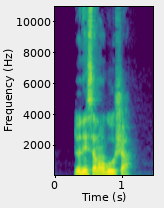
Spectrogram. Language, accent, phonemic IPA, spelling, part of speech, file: French, France, /dɔ.ne sa lɑ̃.ɡ‿o ʃa/, donner sa langue au chat, verb, LL-Q150 (fra)-donner sa langue au chat.wav
- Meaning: to give up trying to guess something, e.g. the answer to a riddle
